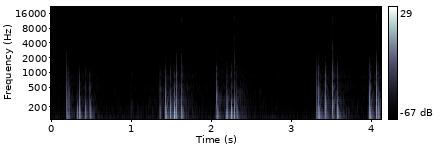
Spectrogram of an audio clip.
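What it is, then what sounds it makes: Cork tapped with fingernails. Cork tapped with long fingernails gives quick, soft, dull taps with low thud and almost no ring. They fall in four short bursts of rapid taps separated by brief pauses.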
